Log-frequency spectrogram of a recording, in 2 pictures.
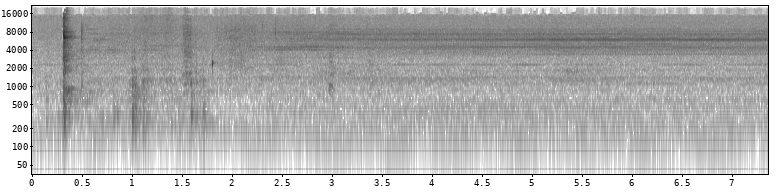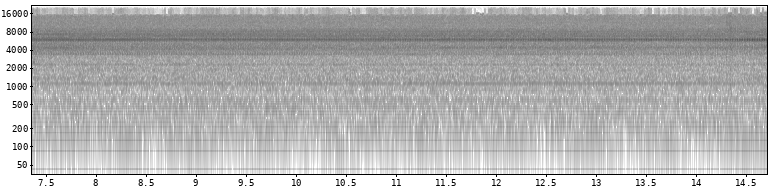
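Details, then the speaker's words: Kegerator/keezer compressor switched on: a couple of clicks, then a low steady electrical hum with no run-up and no cooling. The compressor gets very hot; owner guesses it is dead. "you hear that so that's the sound it makes and uh it just doesn't cool"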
